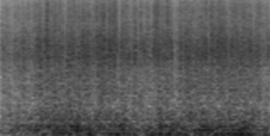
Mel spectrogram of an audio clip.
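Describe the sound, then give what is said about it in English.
Heavy rain pours down while driving slowly, a loud, dense and steady hiss with a constant patter of drops and a low rumble underneath. No one speaks. “This is insane, this weather. I feel like I'm shouting now because it's loud in my ears, but I don't know if it's loud for you guys.”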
